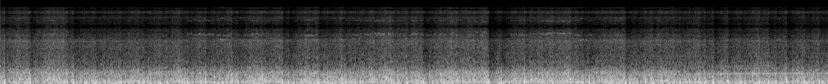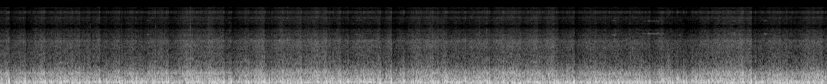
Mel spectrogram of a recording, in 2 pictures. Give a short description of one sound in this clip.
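Tyres rumble on the asphalt road.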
